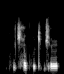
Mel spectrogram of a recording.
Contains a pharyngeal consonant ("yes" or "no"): yes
